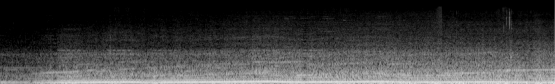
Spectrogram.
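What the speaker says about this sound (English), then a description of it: "Now the bike is shifting smoothly" A 2020 Honda Goldwing motorcycle on the road, shifting gears: a loud, steady engine drone with a slight rise and dip in pitch, heard up close over wind rumble.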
